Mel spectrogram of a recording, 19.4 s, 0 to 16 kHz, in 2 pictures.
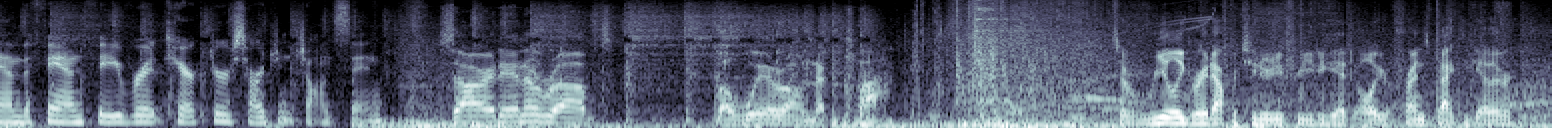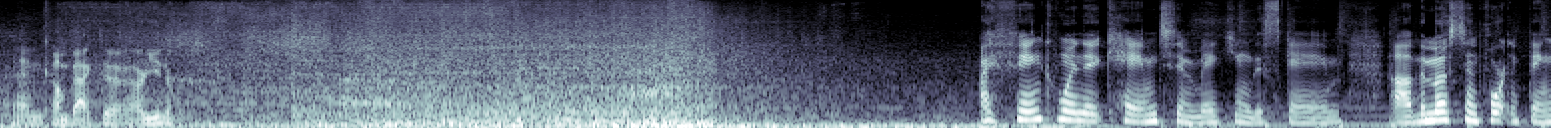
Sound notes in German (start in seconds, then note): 3.2 knisternde energie; 8.8 fahr- und schiessgeräusche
